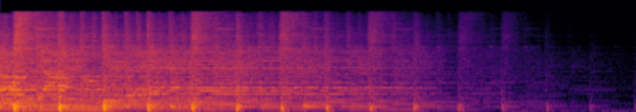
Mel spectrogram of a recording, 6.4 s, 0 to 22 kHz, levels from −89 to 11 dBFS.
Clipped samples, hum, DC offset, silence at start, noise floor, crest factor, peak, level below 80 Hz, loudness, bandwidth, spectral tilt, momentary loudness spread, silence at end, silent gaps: under 0.1%; none; under 0.1%; 0 s; -59 dBFS; 20 dB; -2 dBFS; -34 dBFS; -20 LUFS; 15.5 kHz; -3.5 dB/octave; 16 LU; 1.35 s; none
